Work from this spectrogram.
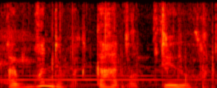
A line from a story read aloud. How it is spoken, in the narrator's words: they whispered to each other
